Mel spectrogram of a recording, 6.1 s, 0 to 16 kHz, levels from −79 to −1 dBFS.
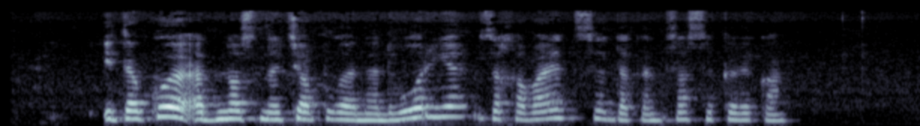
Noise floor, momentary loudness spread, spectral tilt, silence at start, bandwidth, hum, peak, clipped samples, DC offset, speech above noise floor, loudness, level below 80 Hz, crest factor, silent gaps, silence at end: -57 dBFS; 14 LU; -5 dB/octave; 0.7 s; 11.5 kHz; none; -4 dBFS; under 0.1%; under 0.1%; 34 dB; -23 LUFS; -66 dBFS; 20 dB; none; 0.9 s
